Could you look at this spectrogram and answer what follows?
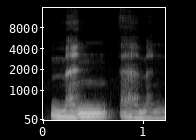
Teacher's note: the noon here is recited with idhar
